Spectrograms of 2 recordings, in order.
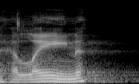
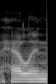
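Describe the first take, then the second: First: The name ends with a long 'leen' sound. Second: The name ends with a short 'len' sound. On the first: The speaker calls it right. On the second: The speaker calls it wrong. "not Helen"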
